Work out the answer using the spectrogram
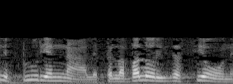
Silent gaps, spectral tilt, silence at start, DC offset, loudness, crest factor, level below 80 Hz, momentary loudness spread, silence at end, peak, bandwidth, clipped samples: none; -11.5 dB/octave; 0 s; 0.5%; -19 LUFS; 16 dB; -50 dBFS; 9 LU; 0 s; -2 dBFS; 3.6 kHz; under 0.1%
